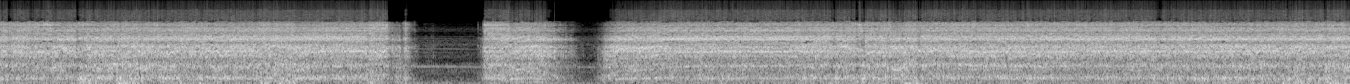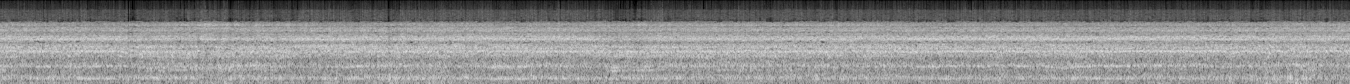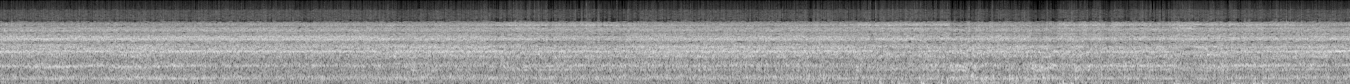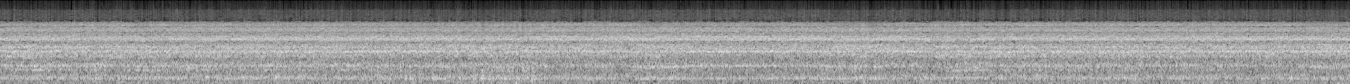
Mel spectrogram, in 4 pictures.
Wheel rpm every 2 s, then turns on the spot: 220, 170, 70, 220, 230, 220, 220, 220, 220, 220, 230, 230, 230, 220, 230, 230, 230, 230, 220, 230, 230, 230, 230, 230, 230, 230, 230.
none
